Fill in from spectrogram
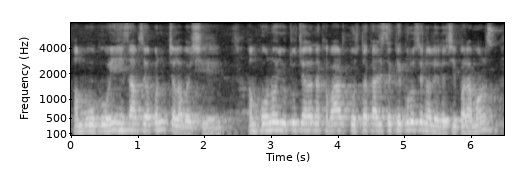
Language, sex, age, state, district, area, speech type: Maithili, male, 30-45, Bihar, Sitamarhi, urban, spontaneous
